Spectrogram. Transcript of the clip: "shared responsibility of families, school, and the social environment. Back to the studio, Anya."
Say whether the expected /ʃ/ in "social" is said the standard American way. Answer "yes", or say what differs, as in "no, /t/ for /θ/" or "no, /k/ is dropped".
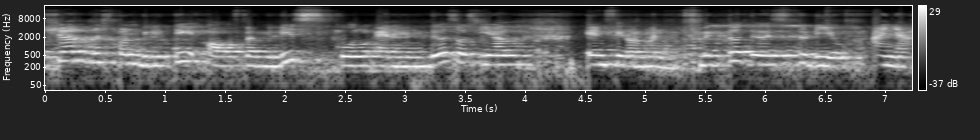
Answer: no, /s/ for /ʃ/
